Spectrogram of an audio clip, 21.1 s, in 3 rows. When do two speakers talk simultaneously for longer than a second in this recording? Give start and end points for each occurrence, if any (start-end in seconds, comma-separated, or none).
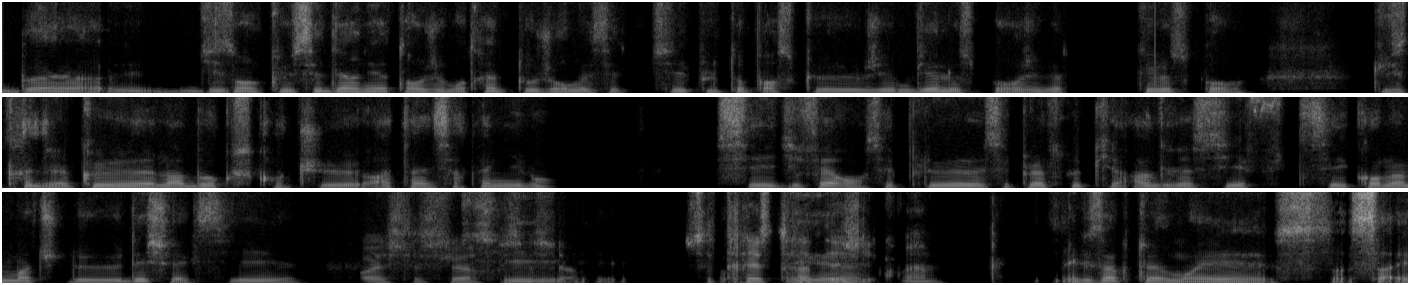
none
